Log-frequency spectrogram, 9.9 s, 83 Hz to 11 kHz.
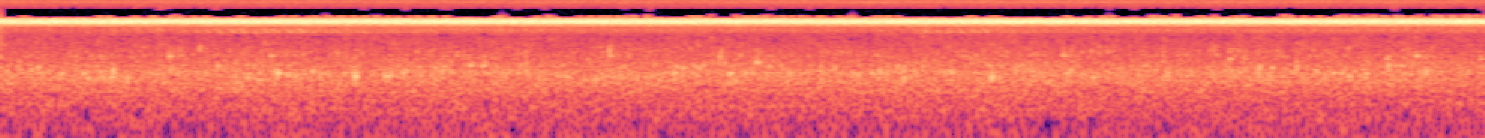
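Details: Insects calling at 7:04 PM on 3 September 2022, recorded in stereo with a TASCAM Portacapture X8: a constant sharp trilling band stays unchanged from start to finish, above a quiet bed of soft, irregular lower chirps.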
